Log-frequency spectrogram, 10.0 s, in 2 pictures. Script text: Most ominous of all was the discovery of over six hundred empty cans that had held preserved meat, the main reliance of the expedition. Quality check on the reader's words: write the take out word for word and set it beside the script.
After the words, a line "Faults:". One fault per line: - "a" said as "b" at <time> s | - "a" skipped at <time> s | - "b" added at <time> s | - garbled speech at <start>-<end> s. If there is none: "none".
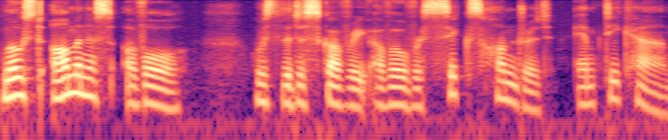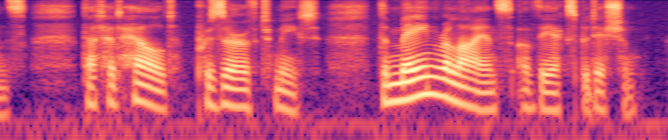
Most ominous of all was the discovery of over six hundred empty cans that had held preserved meat, the main reliance of the expedition.
Faults:
none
